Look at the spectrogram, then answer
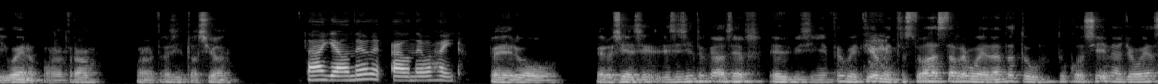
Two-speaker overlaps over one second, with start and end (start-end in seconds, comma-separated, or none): none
